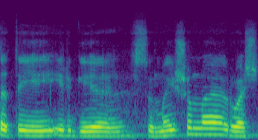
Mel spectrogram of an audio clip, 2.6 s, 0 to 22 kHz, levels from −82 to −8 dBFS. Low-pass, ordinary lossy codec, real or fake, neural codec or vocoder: 14.4 kHz; Opus, 24 kbps; real; none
